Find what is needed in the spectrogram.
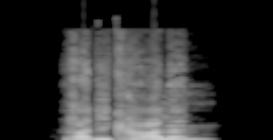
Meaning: inflection of radikal: 1. strong genitive masculine/neuter singular 2. weak/mixed genitive/dative all-gender singular 3. strong/weak/mixed accusative masculine singular 4. strong dative plural
- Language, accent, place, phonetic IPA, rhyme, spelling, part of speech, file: German, Germany, Berlin, [ʁadiˈkaːlən], -aːlən, radikalen, adjective, De-radikalen.ogg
